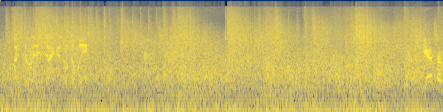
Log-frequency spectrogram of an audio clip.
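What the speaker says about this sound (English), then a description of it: "Artillery strike is on the way." An artillery strike in World in Conflict rumbles as a continuous roar of dense, overlapping blasts and gunfire, loud and sustained throughout with no pauses.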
